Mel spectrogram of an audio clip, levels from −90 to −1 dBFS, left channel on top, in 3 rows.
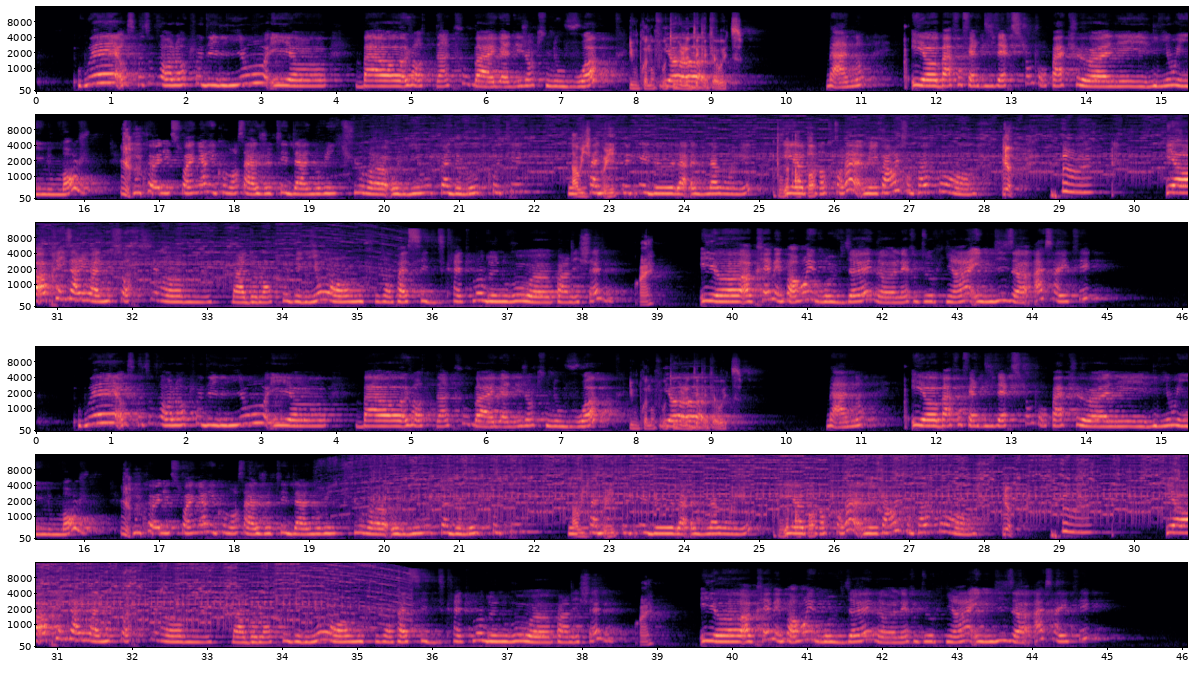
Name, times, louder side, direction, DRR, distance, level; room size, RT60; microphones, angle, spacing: voice 1, 0.6-7.6 8.3-9.0 10.5-11.1 11.7-16.1 16.6-21.9 22.4-27.9 30.4-38.4 39.6-44.7, left 1 dB, 20° left, 1.2 m, -27 dB
voice 2, 7.9-9.4 11.6-11.7 16.5-16.8 22.5-23.1 25.2-25.8 28.2-29.8 38.8-39.0, left 5 dB, 40° left, 0.7 m, -32 dB
sound 1, 19.1-35.7, right 8 dB, 80° right, 1.6 m, -39 dB
25.0 x 24.5 x 6.4 m
head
